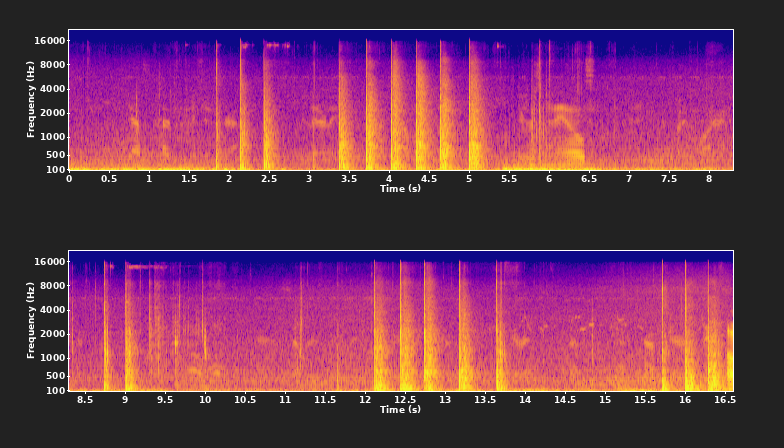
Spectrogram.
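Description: Claw hammer driving roofing nails through a roof vent's flange into asphalt shingles: runs of quick, sharp strikes about three a second, in several groups with pauses between.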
